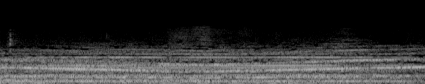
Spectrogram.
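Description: Air-raid siren wailing, several tones sliding slowly, the strongest falling and then rising again: an alert sounding during a drone attack.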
